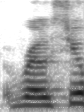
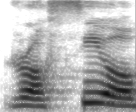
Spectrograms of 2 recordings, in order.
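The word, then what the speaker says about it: Rocío: particular field of law my name is Rosio in Spanish it's Rocio and I'm an immigration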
